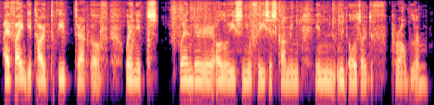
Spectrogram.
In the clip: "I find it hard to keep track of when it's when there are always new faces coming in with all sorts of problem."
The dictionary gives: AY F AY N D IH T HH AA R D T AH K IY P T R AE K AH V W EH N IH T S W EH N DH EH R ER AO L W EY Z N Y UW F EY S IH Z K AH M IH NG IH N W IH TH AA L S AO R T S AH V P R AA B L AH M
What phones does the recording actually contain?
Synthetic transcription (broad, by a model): AY F AY N D IH T HH AA R D T AH K IY P T R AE K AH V W EH N IH T S W EH N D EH R AO L W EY S N Y UW F EY S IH S K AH M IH NG IH N W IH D AA L S AO R T S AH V P R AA B L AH M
